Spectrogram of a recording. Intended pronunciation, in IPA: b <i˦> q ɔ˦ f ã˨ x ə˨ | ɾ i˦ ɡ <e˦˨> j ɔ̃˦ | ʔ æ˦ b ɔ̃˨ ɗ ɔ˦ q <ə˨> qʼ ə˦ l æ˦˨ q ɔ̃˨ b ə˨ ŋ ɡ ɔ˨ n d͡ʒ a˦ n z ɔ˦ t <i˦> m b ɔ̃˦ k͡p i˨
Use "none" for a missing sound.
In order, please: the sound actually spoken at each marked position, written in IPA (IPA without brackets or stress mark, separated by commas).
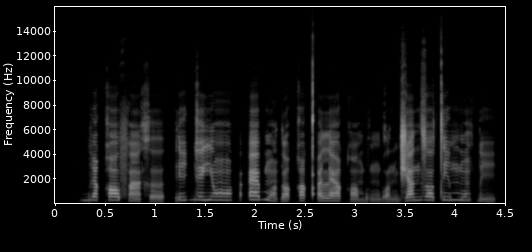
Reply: i˦, e˦, ə˦˨, i˦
